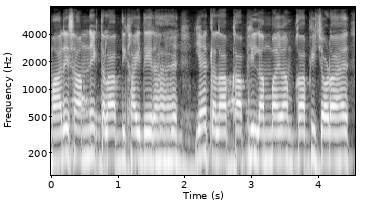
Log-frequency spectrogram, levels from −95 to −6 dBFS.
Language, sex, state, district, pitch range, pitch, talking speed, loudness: Hindi, male, Bihar, Jamui, 165-175 Hz, 165 Hz, 210 wpm, -11 LUFS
